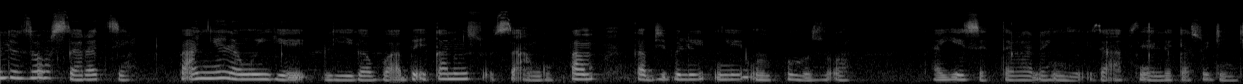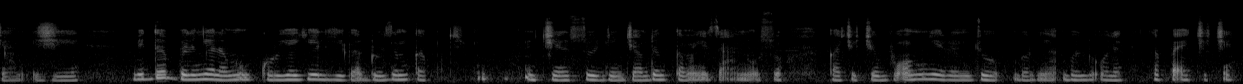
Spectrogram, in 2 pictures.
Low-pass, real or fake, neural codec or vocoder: 14.4 kHz; real; none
